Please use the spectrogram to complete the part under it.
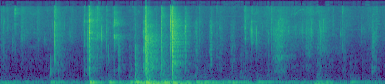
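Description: A knife chops through small chicken bones on a cutting board, giving a handful of sharp, close thuds and cracks, with a cluster of hard impacts in the middle and softer taps around them.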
